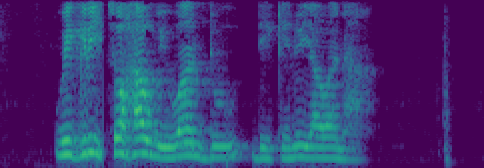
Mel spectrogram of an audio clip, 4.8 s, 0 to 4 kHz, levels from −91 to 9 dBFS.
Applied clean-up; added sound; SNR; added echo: none; none; none; none.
